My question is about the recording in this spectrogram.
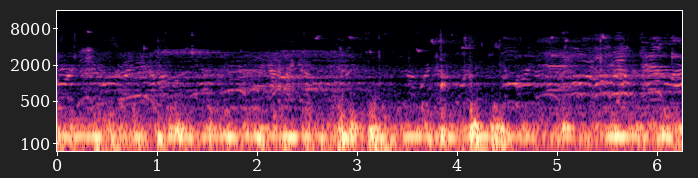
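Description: Indoor volleyball rally on a hardwood court: sneakers squeaking, the ball being struck and bouncing, and players calling out, with the hum of a busy gym behind.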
